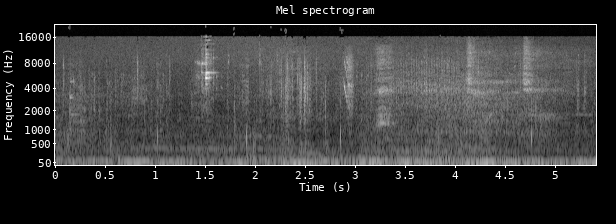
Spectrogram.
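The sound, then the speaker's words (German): A Volkswagen car engine rumbles steadily as Bob, with the three detectives inside, accelerates, pulls away past a police car and drives on toward the Rocky Mountains, a loud low drone with faint rattles and chirps over it, no voices. “Bob schluckte und gab Gas.”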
